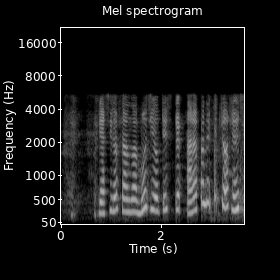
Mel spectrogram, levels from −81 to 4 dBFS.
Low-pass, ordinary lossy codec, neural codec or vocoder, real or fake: 5.4 kHz; none; autoencoder, 22.05 kHz, a latent of 192 numbers a frame, VITS, trained on one speaker; fake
